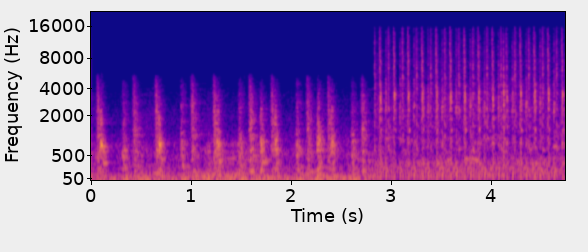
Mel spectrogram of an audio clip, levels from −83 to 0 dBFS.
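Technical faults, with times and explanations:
1.53 s, block of digital silence: a very short run of samples drops to zero for about 0.67 ms, which fits a block of roughly 32 samples left unwritten, most likely because the output buffer was not filled in time. The signal jumps straight to zero and straight back with no fade, so the two abrupt edges merge into one brief click. The hole itself is far too short to hear as a gap.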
